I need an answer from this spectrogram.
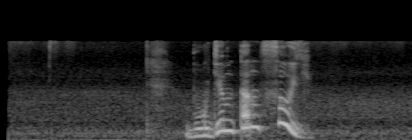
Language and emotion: Russian, positive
